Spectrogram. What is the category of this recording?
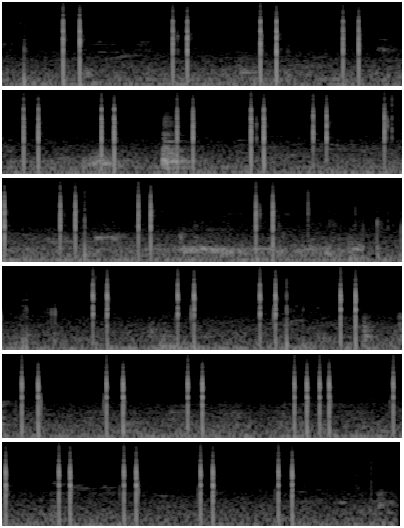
Sound effects > Objects / House appliances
